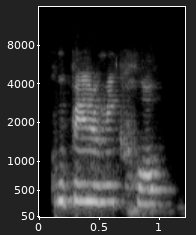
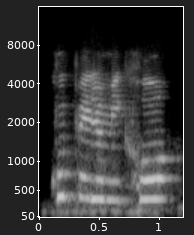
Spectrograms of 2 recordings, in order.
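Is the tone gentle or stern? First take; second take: gentle; stern. First: It is said softly and mildly. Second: It is said loudly and sharply. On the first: A polite request suited to the situation. The speaker calls it right. "Je ne suis pas très sévère" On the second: A strict command to the whole class. The speaker calls it wrong. "Je ne dis pas"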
